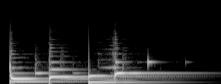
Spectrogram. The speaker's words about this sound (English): Joel, you compose sounds for Roomba, for the Roomba vacuum. Let's hear a couple of those. This is called Mission Start.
